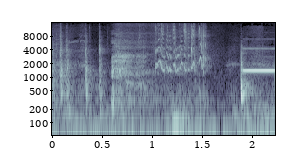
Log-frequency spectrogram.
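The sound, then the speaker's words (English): An answering machine beep: after a short stretch of mixed, busy sound, a single clear, steady electronic tone starts and holds to the end. “Oh, look at all these flashing lights on the answer phone.”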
